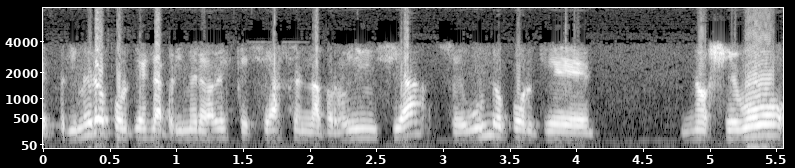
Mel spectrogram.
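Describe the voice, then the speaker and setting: A man with an Argentine accent speaks at a moderate pace and fairly high pitch. The sound is dry and close with no echo, and his pitch varies in an ordinary way. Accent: Rioplatense Argentine Spanish. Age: 50s. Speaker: former open-water swimmer and sports journalist. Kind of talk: radio interview.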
